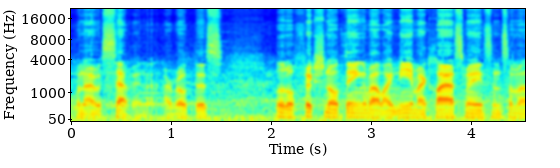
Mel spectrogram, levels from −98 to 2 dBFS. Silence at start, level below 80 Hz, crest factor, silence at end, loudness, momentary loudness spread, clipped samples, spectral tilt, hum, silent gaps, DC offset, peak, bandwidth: 0 s; -40 dBFS; 22 dB; 0 s; -22 LUFS; 12 LU; under 0.1%; -4 dB/octave; none; none; 0.2%; -2 dBFS; over 20 kHz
